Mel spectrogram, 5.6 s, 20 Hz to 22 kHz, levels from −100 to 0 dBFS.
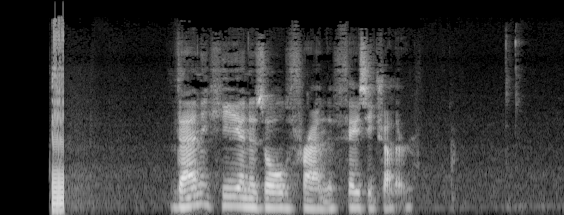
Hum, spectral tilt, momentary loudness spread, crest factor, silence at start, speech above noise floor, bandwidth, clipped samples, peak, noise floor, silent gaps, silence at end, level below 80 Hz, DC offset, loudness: none; -4.5 dB/octave; 9 LU; 22 dB; 0.5 s; 39 dB; 16.5 kHz; under 0.1%; 0 dBFS; -58 dBFS; none; 1.55 s; -54 dBFS; under 0.1%; -19 LUFS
